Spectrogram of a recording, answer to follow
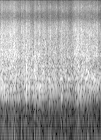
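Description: Crinkling and rustling of gift wrapping paper and a plastic bag being handled, a dense crackle of small clicks.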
